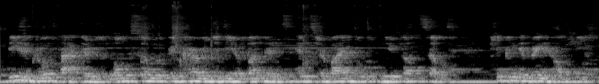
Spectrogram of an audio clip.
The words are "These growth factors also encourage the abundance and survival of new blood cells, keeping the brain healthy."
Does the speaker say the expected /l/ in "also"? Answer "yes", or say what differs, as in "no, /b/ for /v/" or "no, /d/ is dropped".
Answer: yes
